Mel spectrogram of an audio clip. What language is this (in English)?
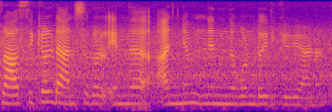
Malayalam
